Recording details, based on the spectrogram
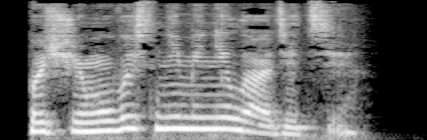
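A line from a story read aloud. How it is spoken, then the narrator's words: Displeased sigh. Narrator (Russian): Ливи недовольно вздохнула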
